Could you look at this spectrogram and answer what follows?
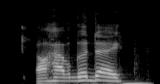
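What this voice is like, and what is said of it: Put-on Southern accent. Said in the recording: “I'm using a lot of Southern accents”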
